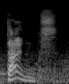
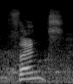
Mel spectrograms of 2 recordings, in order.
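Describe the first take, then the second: First: The word begins with a hard t sound. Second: The word begins with a soft th sound. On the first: The speaker calls it wrong. "le dije tanks" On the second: The speaker calls it right. "En vez de decirle thanks"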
